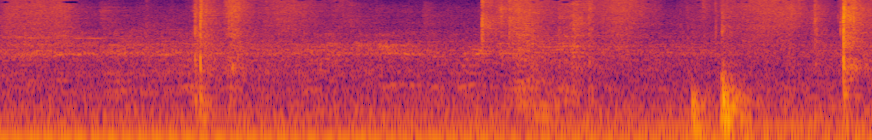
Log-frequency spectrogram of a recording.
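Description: Cardboard case of sealed card boxes being handled and turned on a mat: a few short, light knocks and scrapes of cardboard over a steady low hum.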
